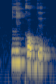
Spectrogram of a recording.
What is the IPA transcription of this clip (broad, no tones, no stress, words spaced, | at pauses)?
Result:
likɔbɪ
